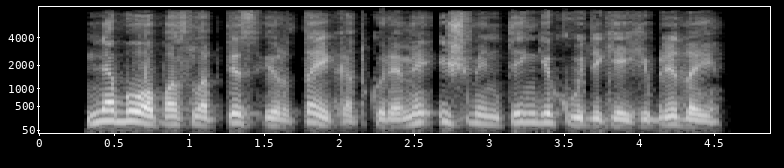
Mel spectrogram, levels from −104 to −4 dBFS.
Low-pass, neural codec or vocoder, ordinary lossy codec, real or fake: 7.2 kHz; none; AAC, 32 kbps; real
